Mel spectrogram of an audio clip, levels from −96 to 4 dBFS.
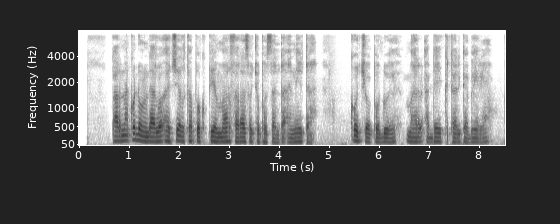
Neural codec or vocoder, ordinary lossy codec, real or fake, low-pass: codec, 16 kHz, 2 kbps, FreqCodec, larger model; none; fake; 7.2 kHz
